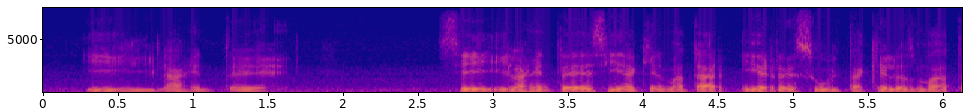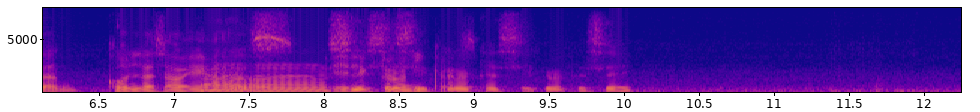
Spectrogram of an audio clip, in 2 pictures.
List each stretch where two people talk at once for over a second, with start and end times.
7.2-9.0

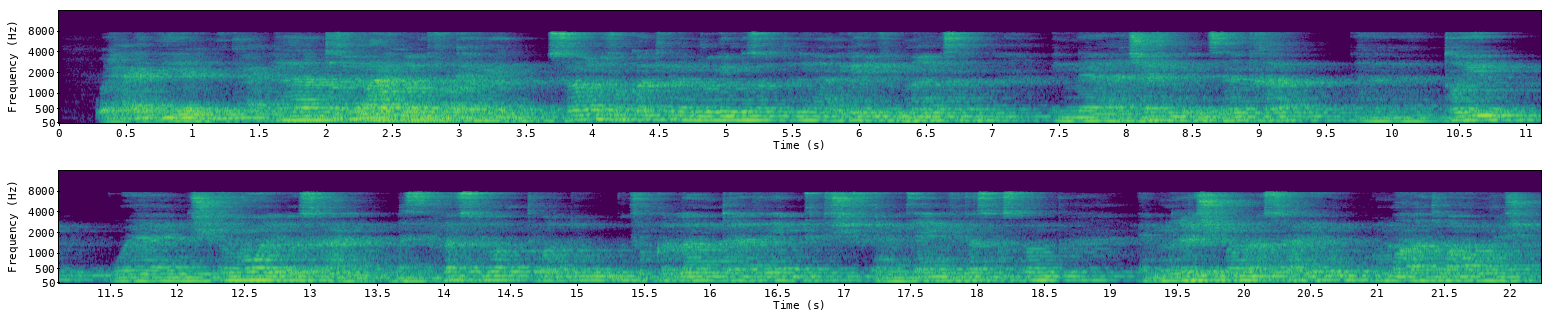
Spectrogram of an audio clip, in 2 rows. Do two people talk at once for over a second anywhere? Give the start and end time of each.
1.6-3.4

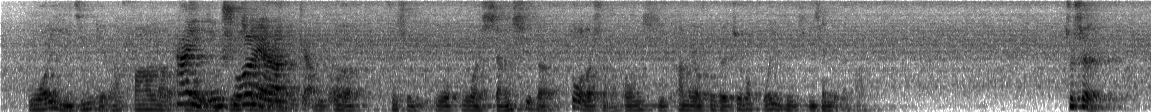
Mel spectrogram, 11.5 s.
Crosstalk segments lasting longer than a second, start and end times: 1.8-3.4

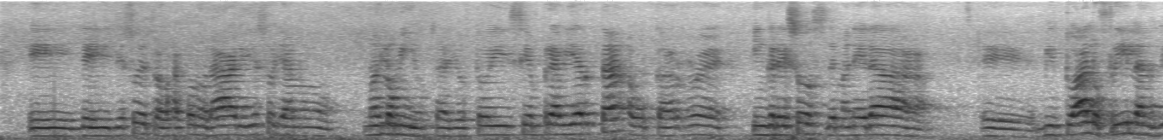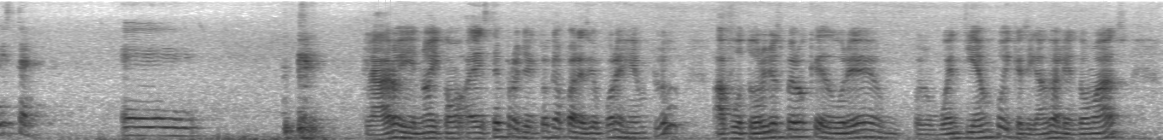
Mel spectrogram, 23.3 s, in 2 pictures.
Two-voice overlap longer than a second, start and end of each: none

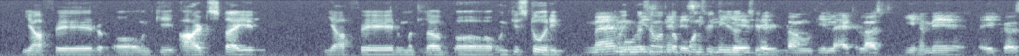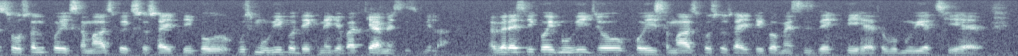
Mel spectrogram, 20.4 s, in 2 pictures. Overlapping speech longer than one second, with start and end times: 6.1-7.9

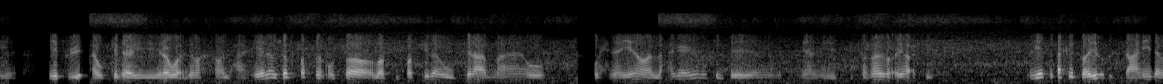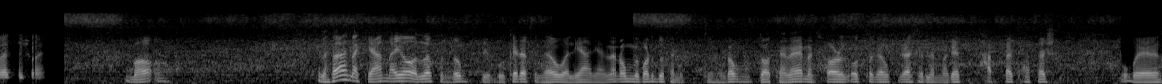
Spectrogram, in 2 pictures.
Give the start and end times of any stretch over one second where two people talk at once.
none

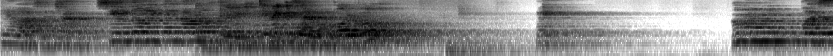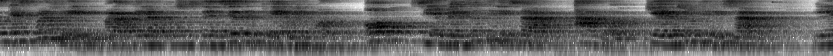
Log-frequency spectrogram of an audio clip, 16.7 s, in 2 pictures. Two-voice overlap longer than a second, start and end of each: 1.9-3.3

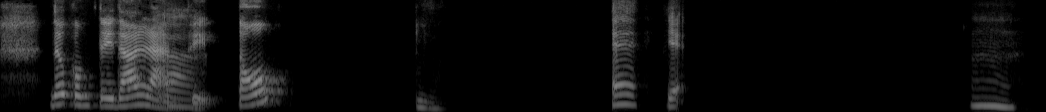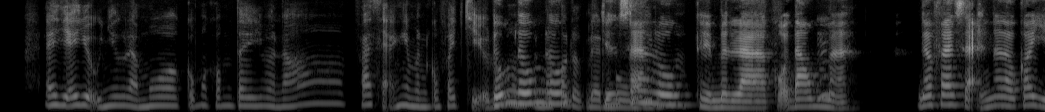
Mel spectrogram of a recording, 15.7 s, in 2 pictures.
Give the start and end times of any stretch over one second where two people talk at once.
11.5-13.0

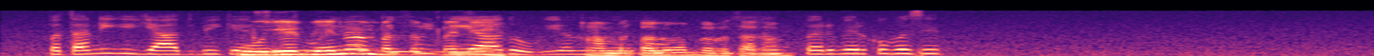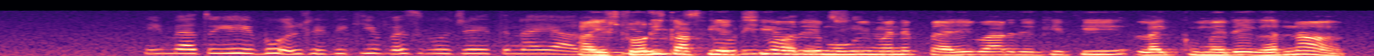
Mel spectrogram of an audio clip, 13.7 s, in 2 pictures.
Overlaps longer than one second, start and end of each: 1.2-2.4, 9.7-11.4

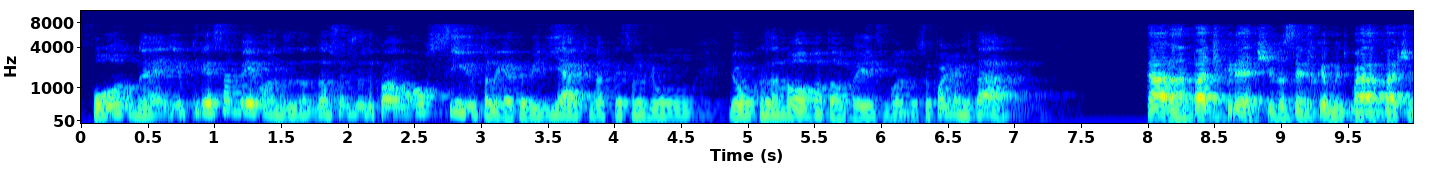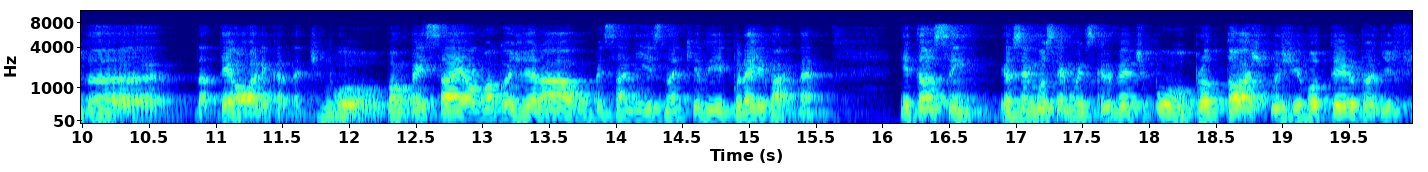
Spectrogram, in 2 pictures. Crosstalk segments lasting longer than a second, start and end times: none

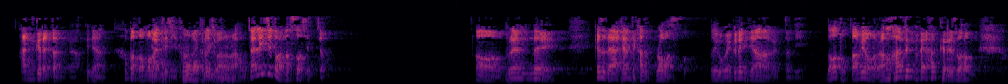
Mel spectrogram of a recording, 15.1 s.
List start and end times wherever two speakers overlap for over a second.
2.2-3.5

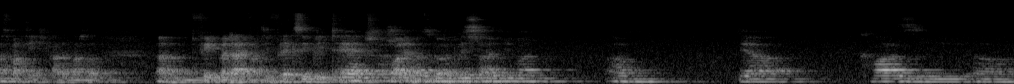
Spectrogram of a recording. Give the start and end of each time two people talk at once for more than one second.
3.4-5.0

